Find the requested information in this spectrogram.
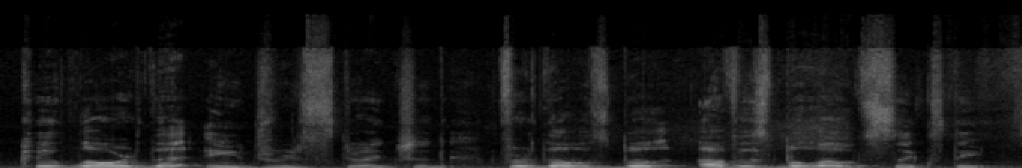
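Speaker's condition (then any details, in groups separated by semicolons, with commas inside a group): Cerebral palsy; speech impairment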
